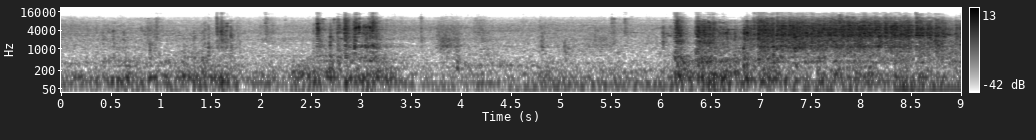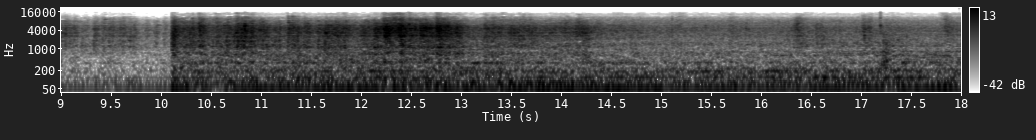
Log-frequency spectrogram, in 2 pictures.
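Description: Mitsubishi Pajero's engine running at idle, heard from underneath the vehicle. It comes in at about six seconds and jumps sharply louder at about ten seconds into a steady, even rumble. A few light clicks come before it.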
